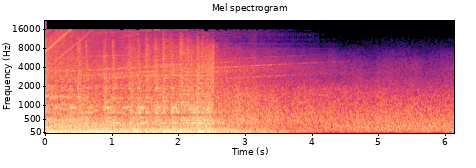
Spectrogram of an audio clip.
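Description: A large aircraft roars loudly overhead, then fades away.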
